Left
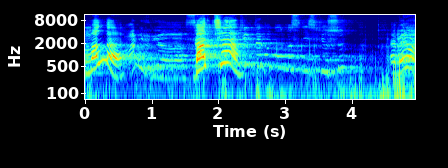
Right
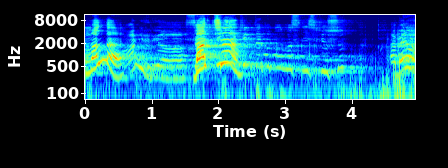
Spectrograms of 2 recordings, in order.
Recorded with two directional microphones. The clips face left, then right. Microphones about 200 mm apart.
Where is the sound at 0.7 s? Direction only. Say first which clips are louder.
Right 9 dB; 60° right (ahead or behind).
